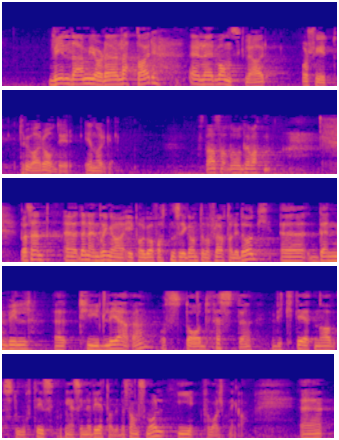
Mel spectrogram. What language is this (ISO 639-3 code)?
nor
